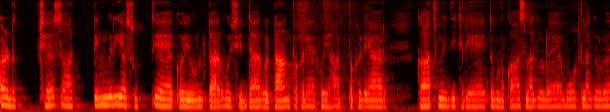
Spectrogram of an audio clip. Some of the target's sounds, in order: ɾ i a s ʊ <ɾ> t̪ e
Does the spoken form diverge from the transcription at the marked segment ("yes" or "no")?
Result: yes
